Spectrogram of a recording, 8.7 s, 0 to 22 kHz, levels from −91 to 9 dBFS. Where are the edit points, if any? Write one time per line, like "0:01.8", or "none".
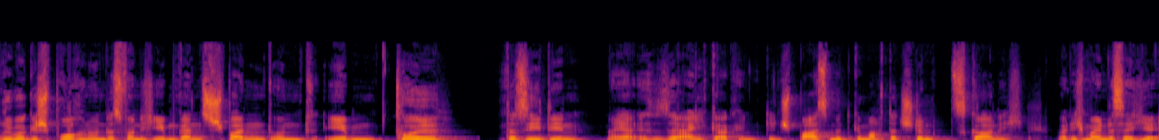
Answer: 0:03.6
0:07.8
